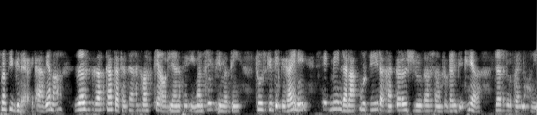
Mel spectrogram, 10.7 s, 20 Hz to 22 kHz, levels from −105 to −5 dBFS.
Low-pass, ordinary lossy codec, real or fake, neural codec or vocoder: 3.6 kHz; none; fake; codec, 16 kHz, 1 kbps, X-Codec, WavLM features, trained on Multilingual LibriSpeech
